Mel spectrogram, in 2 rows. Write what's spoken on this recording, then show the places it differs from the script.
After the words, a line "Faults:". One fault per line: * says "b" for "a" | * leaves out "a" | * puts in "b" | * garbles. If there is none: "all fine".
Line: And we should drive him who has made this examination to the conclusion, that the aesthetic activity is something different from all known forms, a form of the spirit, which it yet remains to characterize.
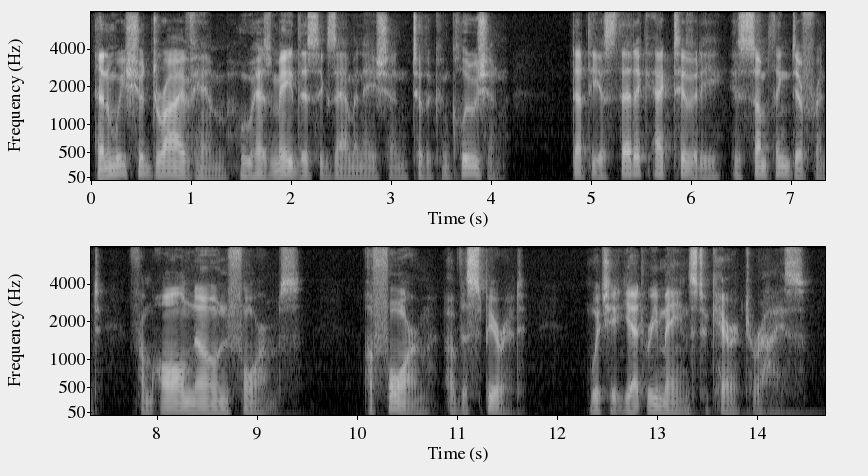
And we should drive him who has made this examination to the conclusion, that the aesthetic activity is something different from all known forms, a form of the spirit, which it yet remains to characterize.
Faults:
all fine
